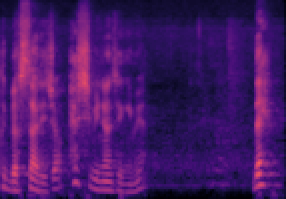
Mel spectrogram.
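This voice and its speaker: A man's voice: mid-range voice, expressive, normal speed, a little hiss or hum. A man in his thirties preaching a sermon as a pastor, asking the congregation questions and repeating key phrases. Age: 30s. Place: church sanctuary.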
